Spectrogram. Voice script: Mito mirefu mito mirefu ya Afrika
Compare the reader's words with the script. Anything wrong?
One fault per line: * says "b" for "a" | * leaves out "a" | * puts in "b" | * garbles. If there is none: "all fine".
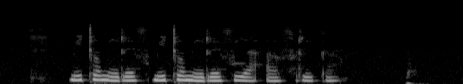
all fine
